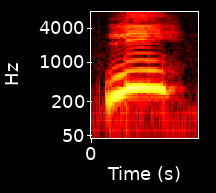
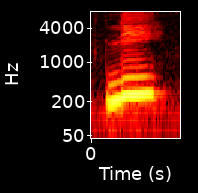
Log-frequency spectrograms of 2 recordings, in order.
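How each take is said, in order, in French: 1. La syllabe est prononcée sur un ton haut. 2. La syllabe est prononcée sur un ton moyen. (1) "Ton haut" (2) "Ton moyen"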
